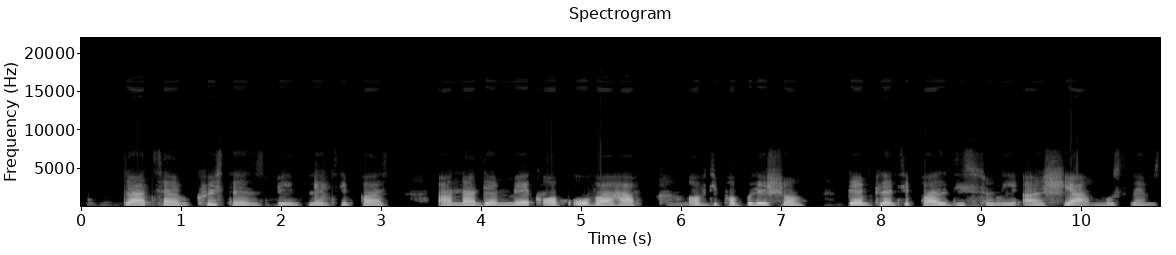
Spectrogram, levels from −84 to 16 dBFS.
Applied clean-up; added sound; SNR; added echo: none; none; none; none.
